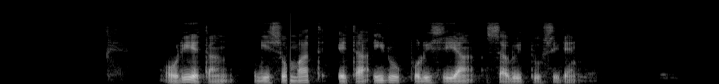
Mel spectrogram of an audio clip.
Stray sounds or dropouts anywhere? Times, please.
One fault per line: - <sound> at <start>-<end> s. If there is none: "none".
- dropout at 2.9-2.9 s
